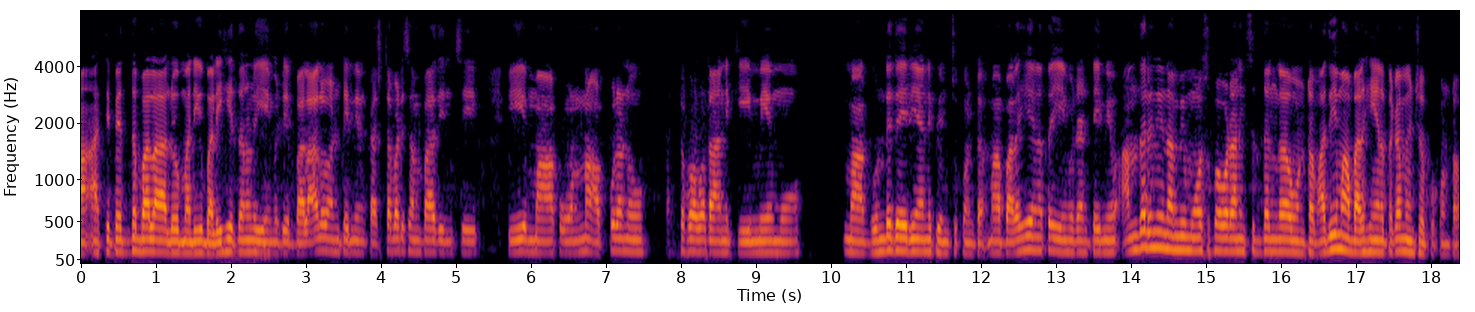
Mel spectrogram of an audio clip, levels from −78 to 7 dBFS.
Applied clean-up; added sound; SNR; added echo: neural mask model DeepFilterNet 3.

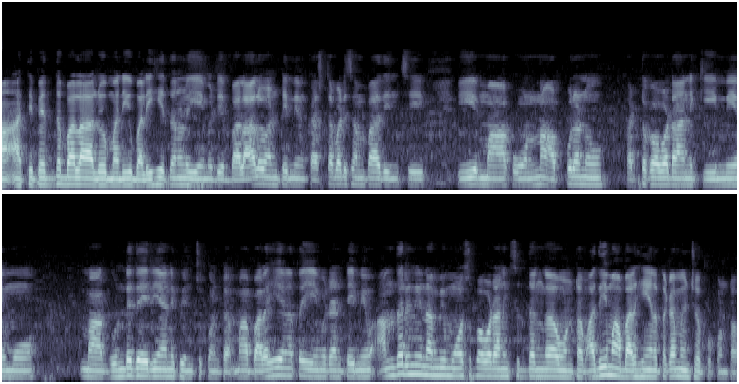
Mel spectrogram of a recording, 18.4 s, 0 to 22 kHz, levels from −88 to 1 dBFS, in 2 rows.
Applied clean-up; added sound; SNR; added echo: none; none; none; none.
